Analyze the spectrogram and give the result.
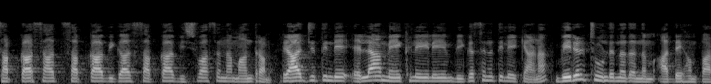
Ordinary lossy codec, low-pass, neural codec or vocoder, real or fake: none; 7.2 kHz; vocoder, 44.1 kHz, 128 mel bands every 256 samples, BigVGAN v2; fake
